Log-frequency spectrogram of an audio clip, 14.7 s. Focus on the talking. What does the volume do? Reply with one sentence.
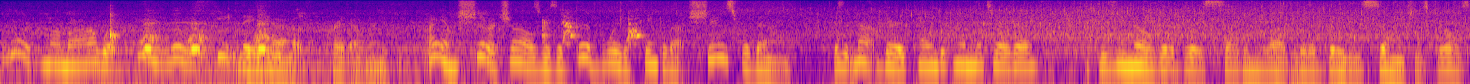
The loudness of the talking stays about the same.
